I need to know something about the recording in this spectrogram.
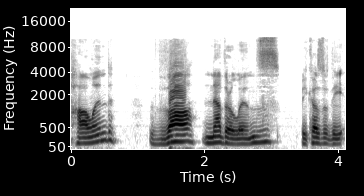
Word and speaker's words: Netherlands: one more thing notice netherlands l-a-n-d-s or l-a-n-d at the end of a term in geography is not pronounced land unless it is separate if it's one word then we have the sound lind and the best example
